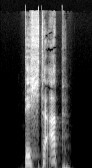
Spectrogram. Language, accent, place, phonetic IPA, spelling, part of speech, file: German, Germany, Berlin, [ˌdɪçtə ˈap], dichte ab, verb, De-dichte ab.ogg
- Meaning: inflection of abdichten: 1. first-person singular present 2. first/third-person singular subjunctive I 3. singular imperative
